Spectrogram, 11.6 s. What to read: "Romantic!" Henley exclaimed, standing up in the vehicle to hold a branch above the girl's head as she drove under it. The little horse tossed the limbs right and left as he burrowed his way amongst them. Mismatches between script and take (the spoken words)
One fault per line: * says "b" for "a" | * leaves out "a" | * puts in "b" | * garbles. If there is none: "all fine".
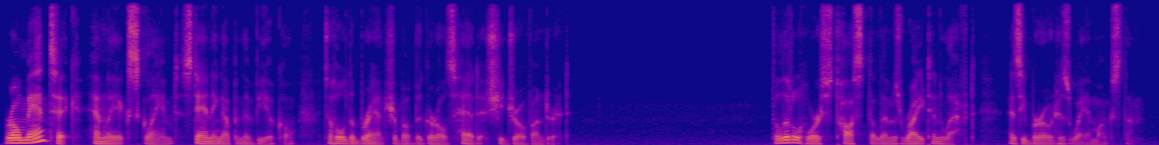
all fine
